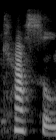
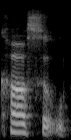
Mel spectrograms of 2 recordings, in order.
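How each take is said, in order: First: It is said with a northern English accent. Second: It is said with a southern English accent.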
